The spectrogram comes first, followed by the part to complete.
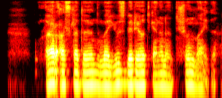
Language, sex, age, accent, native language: Uzbek, male, 25-34, Namangan, Uzbek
